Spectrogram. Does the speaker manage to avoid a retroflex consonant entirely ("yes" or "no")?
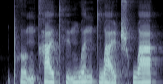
no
